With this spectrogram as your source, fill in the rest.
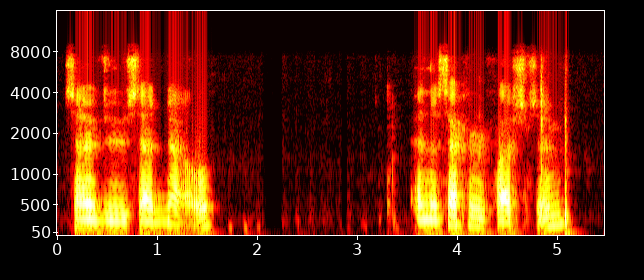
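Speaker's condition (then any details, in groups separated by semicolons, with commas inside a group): Head and neck cancer; left vagus nerve severed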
